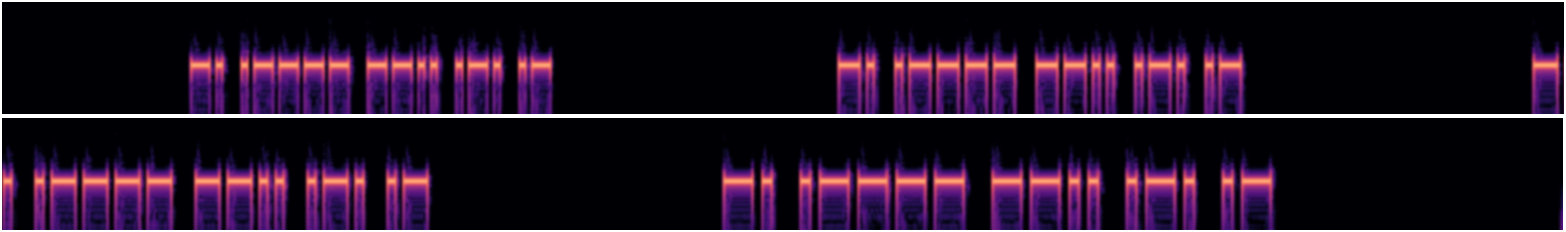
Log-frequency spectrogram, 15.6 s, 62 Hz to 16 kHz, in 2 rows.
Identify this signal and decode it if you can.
Morse code, heard as a keyed tone, about 32 wpm, 700 Hz. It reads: N1ZRA N1ZRA N1ZRA N1ZRA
